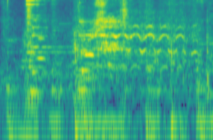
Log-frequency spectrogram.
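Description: A horse whinnies loudly, a single drawn-out, quavering neigh that rises and wavers, with faint hoof clops in the background and no voices.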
